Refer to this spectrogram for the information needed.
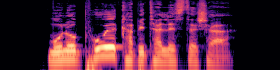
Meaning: inflection of monopolkapitalistisch: 1. strong/mixed nominative masculine singular 2. strong genitive/dative feminine singular 3. strong genitive plural
- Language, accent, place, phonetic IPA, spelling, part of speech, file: German, Germany, Berlin, [monoˈpoːlkapitaˌlɪstɪʃɐ], monopolkapitalistischer, adjective, De-monopolkapitalistischer.ogg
